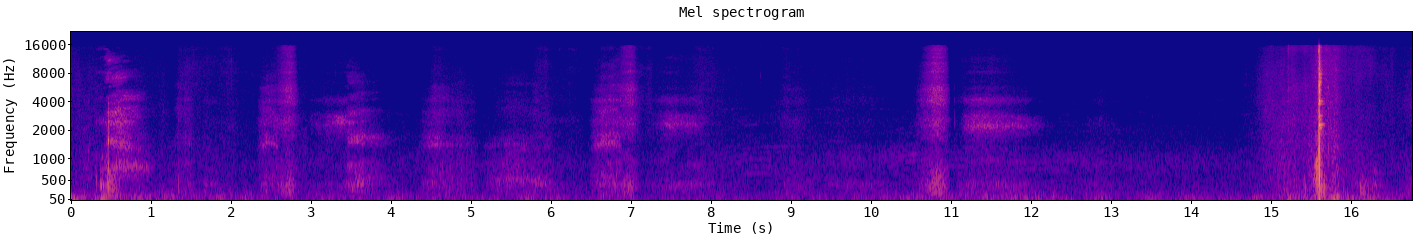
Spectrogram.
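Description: Golf driver striking a teed-up ball once: a single sharp crack near the end. Before it, a few short breathy noises.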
